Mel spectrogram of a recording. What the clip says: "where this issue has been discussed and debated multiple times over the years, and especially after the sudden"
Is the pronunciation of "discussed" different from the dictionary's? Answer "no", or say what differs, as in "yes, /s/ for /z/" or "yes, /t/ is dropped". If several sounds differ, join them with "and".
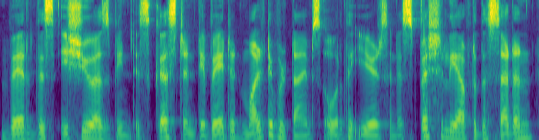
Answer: no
